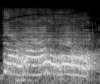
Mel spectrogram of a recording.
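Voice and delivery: loud high-pitched scream; pained scream. Acted. Boy blinded by the light, screaming. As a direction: cry out at full pitch, acted. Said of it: "starts screaming".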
